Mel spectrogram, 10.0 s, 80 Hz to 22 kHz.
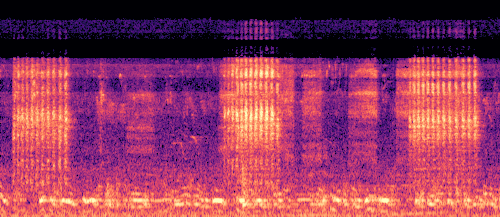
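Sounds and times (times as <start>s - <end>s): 
Eurasian magpie chattering: 0.1s - 1.6s, 4.4s - 9.7s.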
